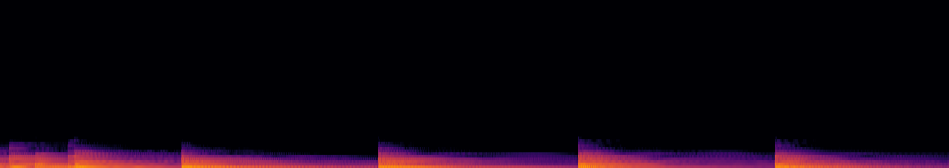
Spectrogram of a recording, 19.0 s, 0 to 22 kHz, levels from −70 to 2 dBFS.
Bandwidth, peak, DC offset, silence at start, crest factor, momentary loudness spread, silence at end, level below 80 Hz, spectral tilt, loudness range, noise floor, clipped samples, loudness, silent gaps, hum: 3.8 kHz; -6 dBFS; under 0.1%; 0 s; 18 dB; 21 LU; 0 s; -46 dBFS; -12.5 dB/octave; 6 LU; -44 dBFS; under 0.1%; -23 LUFS; none; none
